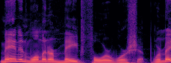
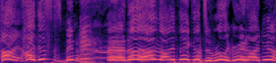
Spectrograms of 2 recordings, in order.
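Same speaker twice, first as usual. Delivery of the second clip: put-on cartoon kid voice, much higher, louder; 4 dB louder than usual. Playing a pretend caller on a mock call-in show, in a Butters-like cartoon kid voice. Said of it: "That sounds like Butters from South Park".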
